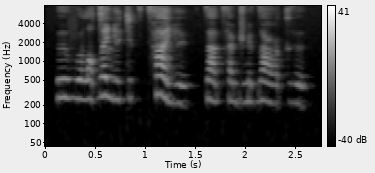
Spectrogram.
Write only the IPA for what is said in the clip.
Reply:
ɨvulˠɪ dˤɪʎytyk t̪ʰaʎy | t̪at̪ʰaɖɐɳɨ d̪ɐʕykɦɨ

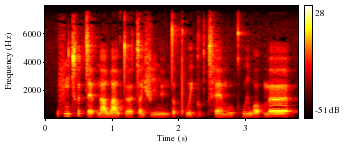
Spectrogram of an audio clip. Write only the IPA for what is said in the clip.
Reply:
fʊ˥ŋt͡sʰɵ˥t̚t͡sɛː˨p̚ n̪aː˨˧waː˨˩wt̪œː˨ t͡sɐ˨˥jfiː˨n̪yː˨˩nt̪ɐ˥p̚ kʷʰe˧j kʊ˥k̚t͡sʰɛː˨muː˨ kʷʰiː˧wɔː˧p̚ mœː˥

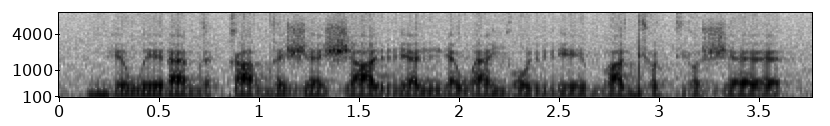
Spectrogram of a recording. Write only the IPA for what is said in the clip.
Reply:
bʲɛwe ɾædɛka dɛʒɛ ʒa rʲænʲæwæjo rʲebadʲɔtʲɔ ʒɛ

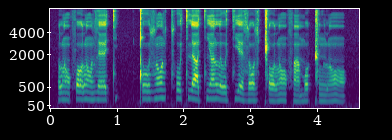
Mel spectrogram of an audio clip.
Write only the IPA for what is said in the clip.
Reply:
lɔ̃˨fɔ˧lɔ̃˧ zɛ˧tʲ | ǃo˧ zɔ̃˦ztʰo˦tʲla˧ tʲã˦ lɤ˧tʲɛ˦˨zɔ˧z ǁɔ˨lɔ̃˧ fã˨mɔ˧ǁũ˨ lɔ̃˦˨

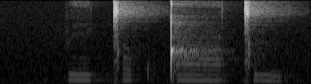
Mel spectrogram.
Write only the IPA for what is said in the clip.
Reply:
pe ǀʌpǃaːǀɨ

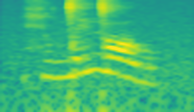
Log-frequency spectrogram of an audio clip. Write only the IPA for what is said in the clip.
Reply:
ɕuŋ͡ǀeŋ͡ǀɒːw

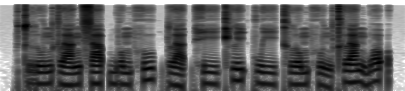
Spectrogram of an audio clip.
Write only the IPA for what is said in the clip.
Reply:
tru˦˥nkla˦˥ŋsa˦˥p̚ bo˧mhuː˥˩k̚pla˨˩t̚hiː˧ kʰli˥˩ʔkwiː˧ kʰlo˦˥mhu˨˩nkʰla˥˩n bɔ˥˩ʔ

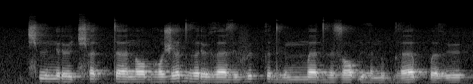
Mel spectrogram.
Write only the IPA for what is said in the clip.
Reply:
t͡ɕʰɨnʏ ɾøt͡ɕʰɜ tːɜ nɔɡʱɔ ʒə dʱəɾø ɣɜzɨ vʏkːədʱʏ mːɜdʱə zɔɓɨɦənu ɡʱɜ pːəɣʏ

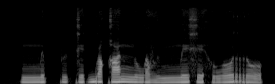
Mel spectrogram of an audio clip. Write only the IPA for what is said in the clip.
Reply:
mːepːʉkeɡ͡bu qʌnːu wʌvʉmːexe huworo

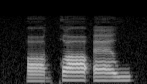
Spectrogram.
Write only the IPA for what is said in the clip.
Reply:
ɑ˩ɡqʷɑː˥ʔæ˥w

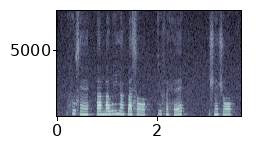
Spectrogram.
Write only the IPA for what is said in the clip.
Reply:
fu˦sɛ̃˧ | a˦ma˦ wi˦ jã˦k͡pa˦sɔ˧ | ki˧fɛ̃˨hɛ˨˦ | ʃɛ̃˧ʃɔ˧

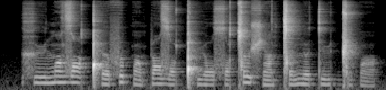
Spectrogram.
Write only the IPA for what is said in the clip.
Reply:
xʉː˧nã˦ zˤe˦˨ǃʰə˨fə˦ pɑ̃˨pe˧zˤɵ˨ǃʰʉː˨ sˤɵ˨ǀɵ˦ ʃã˨ǀə˨˦nɵ˧ tʉː˧ɡ͡ǁɵ˦˨pɑ̃˨

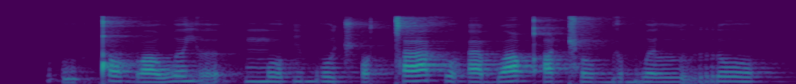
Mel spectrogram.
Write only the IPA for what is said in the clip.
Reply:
ʔṵʔǃɔ ɡɒwəjə̰ | moʔi bot͡ʃʼɔ ǀaxoʔa bɒqʼaǁo ɡəbwəlːṵ ro

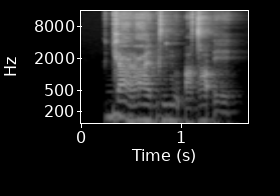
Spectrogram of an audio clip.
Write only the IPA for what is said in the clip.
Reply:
ɡʲɯ˦ʕɯ˨˦ʕɛ˧ bɯ˦dmu˧ ʔɛ˨dˤe˦˨ ʔe˨

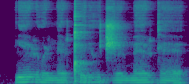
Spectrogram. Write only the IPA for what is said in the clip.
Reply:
ɾʲɛ̃ ɭɤɭnæɭǃʼə ɾʲɤd͡ʒəːɭ mæɭkæ

